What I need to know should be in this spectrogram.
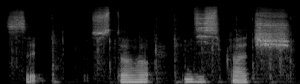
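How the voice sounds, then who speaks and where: A man chatting casually with his viewers while he codes on a live stream, rambling with many fillers and quick chuckles. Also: on the low side, level tone, gravelly, background noise.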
